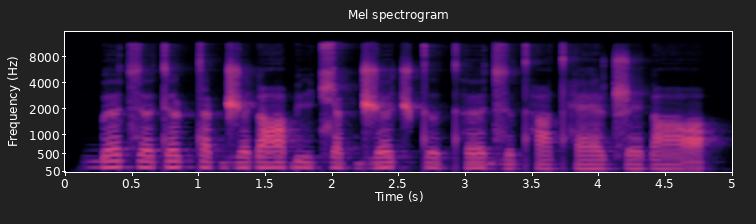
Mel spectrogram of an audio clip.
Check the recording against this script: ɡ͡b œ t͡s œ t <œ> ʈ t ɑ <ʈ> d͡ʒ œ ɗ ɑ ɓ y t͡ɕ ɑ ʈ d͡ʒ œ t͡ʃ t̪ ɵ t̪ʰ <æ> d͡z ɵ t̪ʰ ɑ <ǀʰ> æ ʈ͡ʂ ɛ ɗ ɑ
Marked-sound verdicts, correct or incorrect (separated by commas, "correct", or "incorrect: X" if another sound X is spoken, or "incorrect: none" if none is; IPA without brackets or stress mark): correct, correct, incorrect: œ, incorrect: t̪ʰ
